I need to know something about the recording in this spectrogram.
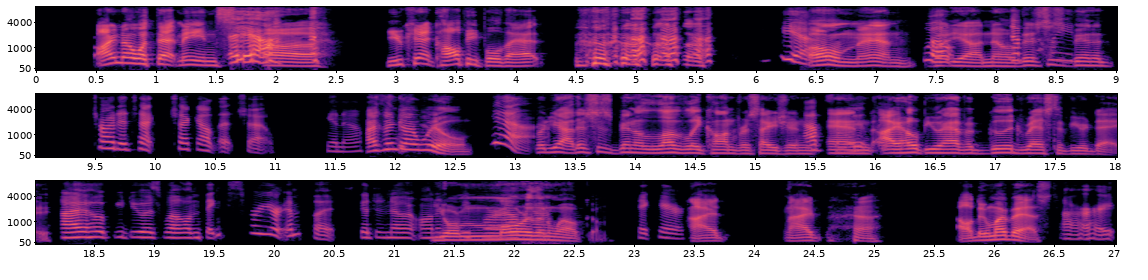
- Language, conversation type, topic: English, unstructured, What does honesty mean to you in everyday life?
- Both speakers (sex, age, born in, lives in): female, 50-54, United States, United States; male, 35-39, United States, United States
- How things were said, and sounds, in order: laughing while speaking: "Yeah"; chuckle; laugh; chuckle; stressed: "more"; chuckle; laughing while speaking: "Alright"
